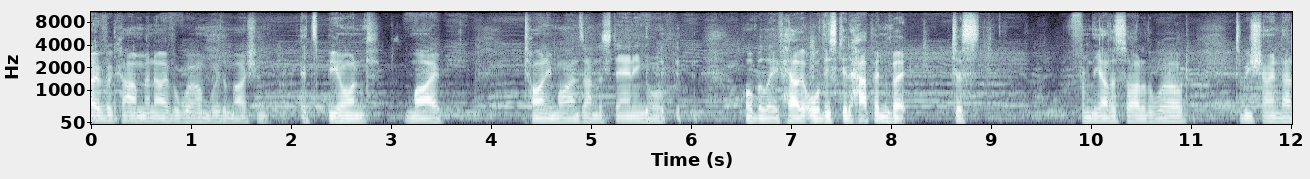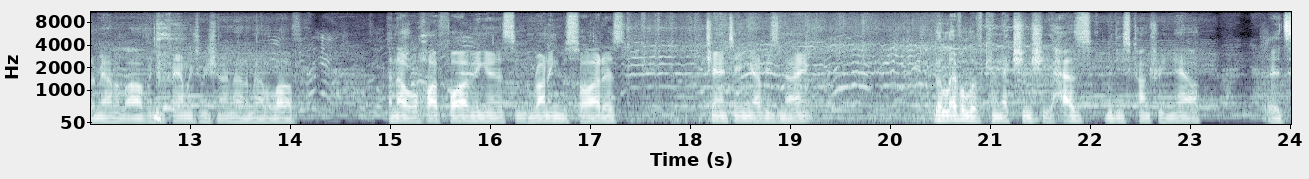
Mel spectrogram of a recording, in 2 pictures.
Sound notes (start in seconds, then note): 19.7 children yelling happily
